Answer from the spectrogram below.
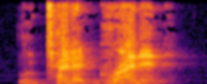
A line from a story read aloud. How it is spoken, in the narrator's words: Montford thundered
